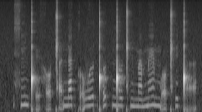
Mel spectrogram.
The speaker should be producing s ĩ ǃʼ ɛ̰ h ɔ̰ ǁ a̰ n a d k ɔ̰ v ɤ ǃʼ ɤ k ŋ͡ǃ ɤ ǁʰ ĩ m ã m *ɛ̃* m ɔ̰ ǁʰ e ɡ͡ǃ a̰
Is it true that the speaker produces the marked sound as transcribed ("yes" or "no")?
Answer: yes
